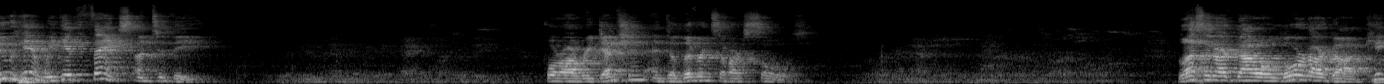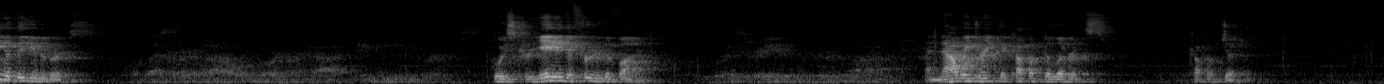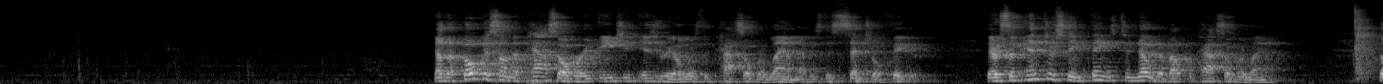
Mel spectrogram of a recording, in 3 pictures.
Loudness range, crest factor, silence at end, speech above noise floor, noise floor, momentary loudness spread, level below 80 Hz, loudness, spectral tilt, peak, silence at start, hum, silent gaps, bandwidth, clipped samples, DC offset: 24 LU; 22 dB; 0 s; 34 dB; -61 dBFS; 26 LU; -66 dBFS; -27 LUFS; -4.5 dB/octave; -8 dBFS; 0 s; none; none; 18 kHz; under 0.1%; under 0.1%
